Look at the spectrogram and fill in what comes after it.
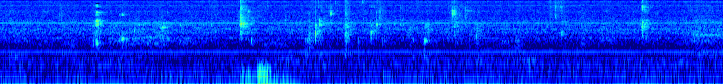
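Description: Eating by hand: wet chewing and small mouth clicks as oatmeal fufu with soup is chewed, with soft squishes of fingers pinching fufu and soup on the plate. There is a soft low thump about two and a half seconds in, and a faint steady hum underneath.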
